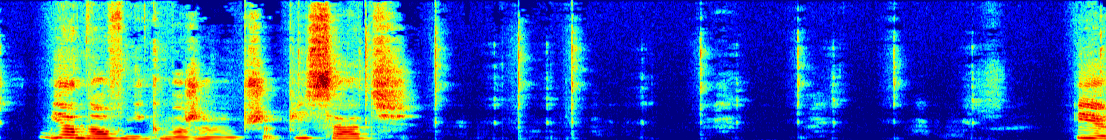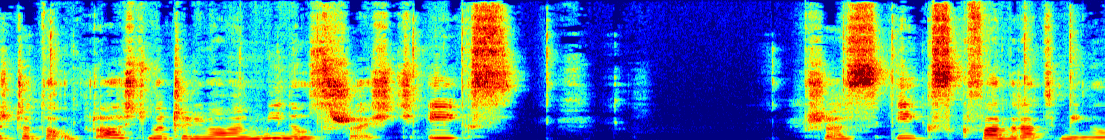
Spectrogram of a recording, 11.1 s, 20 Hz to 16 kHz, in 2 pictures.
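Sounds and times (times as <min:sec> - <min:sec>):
stylus scratching on drawing tablet: 0:00.0 - 0:11.0.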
